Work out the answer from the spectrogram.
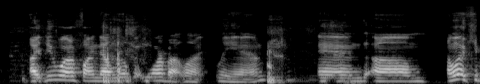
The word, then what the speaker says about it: Lian: It's Leanne, not Lion.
